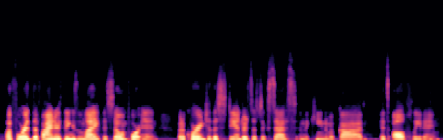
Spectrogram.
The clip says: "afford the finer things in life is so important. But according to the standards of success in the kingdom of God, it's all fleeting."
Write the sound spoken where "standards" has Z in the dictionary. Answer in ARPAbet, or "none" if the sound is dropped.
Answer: Z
